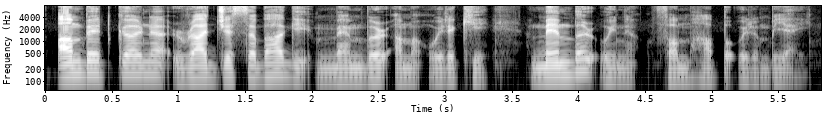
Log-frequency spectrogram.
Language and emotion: Manipuri, neutral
